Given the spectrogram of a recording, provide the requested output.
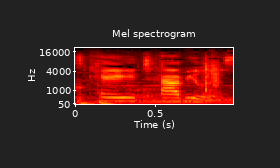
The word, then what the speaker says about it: Ktabulous: that I always wanted, which is Ktabulous, because it rhymes with fabulous.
